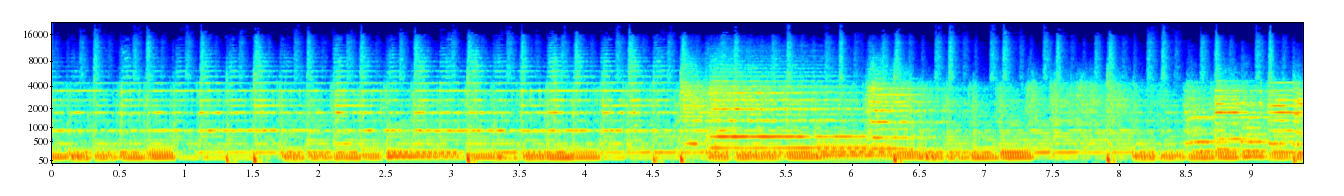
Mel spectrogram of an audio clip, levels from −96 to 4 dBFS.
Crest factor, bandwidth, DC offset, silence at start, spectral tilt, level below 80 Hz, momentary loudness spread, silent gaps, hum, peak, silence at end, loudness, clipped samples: 16 dB; 16.5 kHz; under 0.1%; 0 s; -6 dB/octave; -36 dBFS; 7 LU; none; none; -4 dBFS; 0 s; -20 LUFS; under 0.1%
